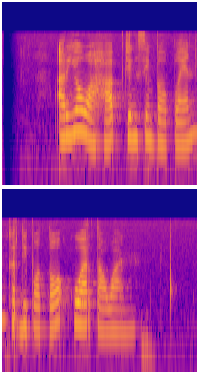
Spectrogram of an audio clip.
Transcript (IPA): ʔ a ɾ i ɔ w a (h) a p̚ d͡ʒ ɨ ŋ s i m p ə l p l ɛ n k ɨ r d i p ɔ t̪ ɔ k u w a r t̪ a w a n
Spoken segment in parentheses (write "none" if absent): h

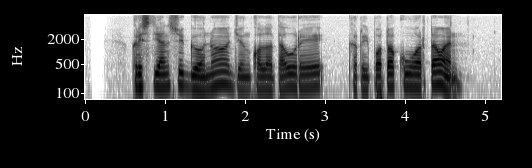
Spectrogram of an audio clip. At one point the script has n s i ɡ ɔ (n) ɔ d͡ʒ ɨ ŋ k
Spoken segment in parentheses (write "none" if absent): n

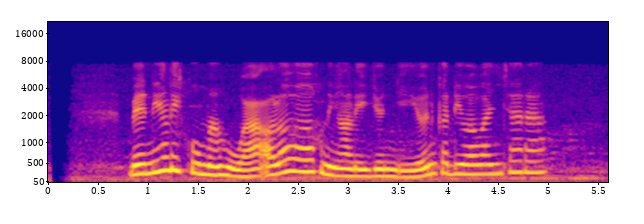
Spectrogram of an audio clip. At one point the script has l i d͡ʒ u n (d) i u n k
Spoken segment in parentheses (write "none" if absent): d͡ʒ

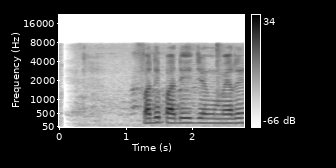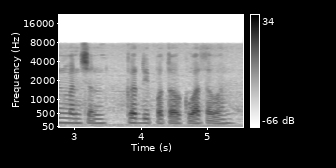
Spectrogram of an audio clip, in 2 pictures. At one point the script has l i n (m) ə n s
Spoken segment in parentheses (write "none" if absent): m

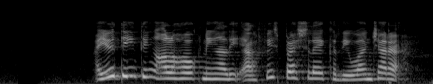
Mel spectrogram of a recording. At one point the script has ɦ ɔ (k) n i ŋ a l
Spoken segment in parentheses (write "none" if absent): k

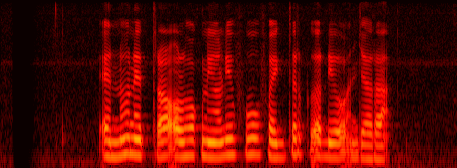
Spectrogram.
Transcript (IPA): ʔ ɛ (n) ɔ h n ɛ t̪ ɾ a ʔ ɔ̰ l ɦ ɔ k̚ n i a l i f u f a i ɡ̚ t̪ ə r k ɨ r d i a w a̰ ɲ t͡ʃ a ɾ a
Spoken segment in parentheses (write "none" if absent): n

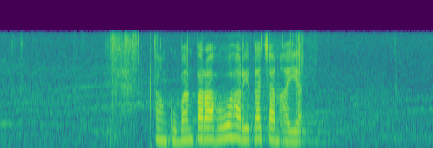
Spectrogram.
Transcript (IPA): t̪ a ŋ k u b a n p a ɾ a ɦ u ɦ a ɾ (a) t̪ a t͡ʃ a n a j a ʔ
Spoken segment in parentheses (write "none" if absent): i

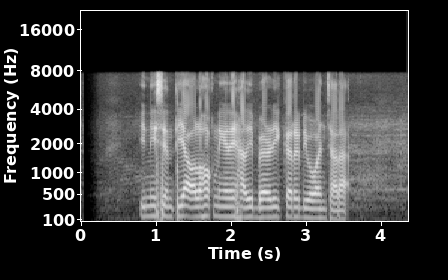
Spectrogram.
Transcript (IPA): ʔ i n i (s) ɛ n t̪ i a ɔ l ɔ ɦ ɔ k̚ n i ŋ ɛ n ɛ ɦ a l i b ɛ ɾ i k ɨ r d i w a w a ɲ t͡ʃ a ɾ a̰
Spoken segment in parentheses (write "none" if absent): s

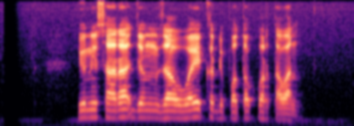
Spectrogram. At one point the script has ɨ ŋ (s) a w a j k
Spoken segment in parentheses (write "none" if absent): z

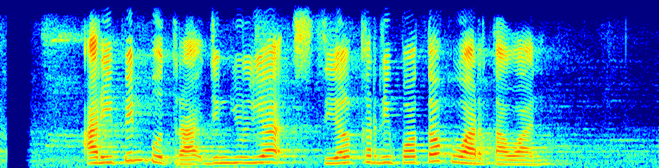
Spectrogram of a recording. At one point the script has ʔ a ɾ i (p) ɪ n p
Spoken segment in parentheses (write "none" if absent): p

